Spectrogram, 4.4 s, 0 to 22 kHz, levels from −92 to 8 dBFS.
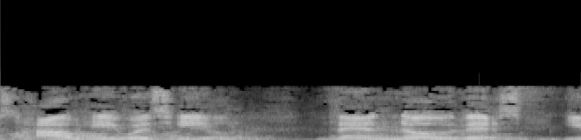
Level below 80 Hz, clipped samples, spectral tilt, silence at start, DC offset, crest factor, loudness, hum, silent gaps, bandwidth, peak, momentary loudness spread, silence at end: -58 dBFS; under 0.1%; -3 dB/octave; 0 s; under 0.1%; 18 dB; -16 LUFS; none; none; 8.8 kHz; 0 dBFS; 12 LU; 0 s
